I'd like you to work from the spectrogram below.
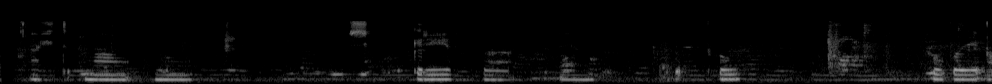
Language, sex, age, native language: Icelandic, female, 12, Icelandic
